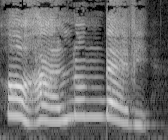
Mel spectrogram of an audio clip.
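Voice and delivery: high, loud pleading woman's cry; Mercedes crying out. A narrator's reading. Woman interceding for the dogs with her brother, high pleading cry. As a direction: beg him to stop in a high wail. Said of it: "intercedette gridando".

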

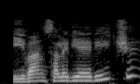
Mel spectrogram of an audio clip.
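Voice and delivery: unpleasant nasal caller, pitched high. A narrator's reading. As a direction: ask through the nose, obnoxiously. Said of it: "con un'antipaticissima voce nasale". (voce nasale antipaticissima)

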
